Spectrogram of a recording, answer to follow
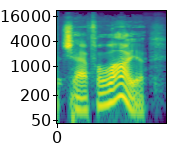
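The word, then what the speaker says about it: Atchafalaya: But there's also a national wildlife refuge, the Chaffallayia. And that's how you pronounce that, boys and girls. The Aafallayia National Wildlife Refuge.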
